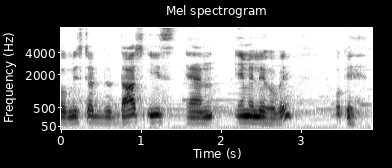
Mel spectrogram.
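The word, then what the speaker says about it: MLA: গুলি আলোচনা করব তো mister Das ইজ এন এমএল এ হবে ওকে তো এমএল এর আগে আমরা কি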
